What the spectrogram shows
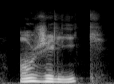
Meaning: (adjective) 1. angel; angelic 2. angelic (very well-behaved); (noun) 1. angelica (Angelica) 2. A plucked bowl lute
- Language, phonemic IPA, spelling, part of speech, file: French, /ɑ̃.ʒe.lik/, angélique, adjective / noun, Fr-angélique.ogg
